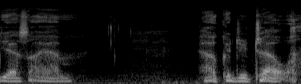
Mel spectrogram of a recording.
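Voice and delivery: softly, almost whispering, as the stranger; hushed retold reply. Out-of-place visitor answering a woman in the club, hushed. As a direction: imitate a meek, hushed answer.

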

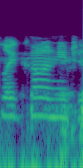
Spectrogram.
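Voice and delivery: ordinary delivery

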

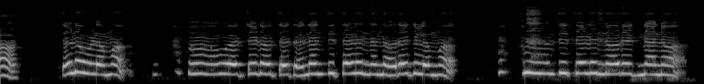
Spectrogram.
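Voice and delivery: put-on pained, childlike wailing; tearful labour pain. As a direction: plead tearfully through the pain. Labour pain, wanting absent loved one.

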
